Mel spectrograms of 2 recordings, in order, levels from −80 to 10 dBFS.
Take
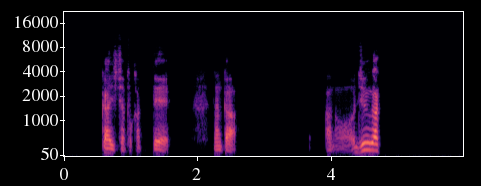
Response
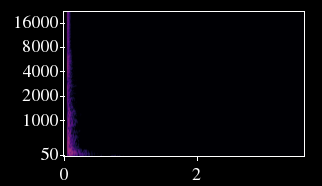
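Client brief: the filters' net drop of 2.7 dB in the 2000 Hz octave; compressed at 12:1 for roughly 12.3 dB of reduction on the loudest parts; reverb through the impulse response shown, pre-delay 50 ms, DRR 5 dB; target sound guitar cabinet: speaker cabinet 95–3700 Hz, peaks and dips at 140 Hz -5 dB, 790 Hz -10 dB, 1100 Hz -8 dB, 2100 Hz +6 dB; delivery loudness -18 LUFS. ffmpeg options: -filter_complex "[0:a]equalizer=f=2k:t=o:g=-5.5,acompressor=threshold=-23dB:ratio=12,asplit=2[a][b];[1:a]atrim=start_sample=2205,adelay=50[c];[b][c]afir=irnorm=-1:irlink=0,volume=-11dB[d];[a][d]amix=inputs=2:normalize=0,highpass=95,equalizer=f=140:t=q:w=4:g=-5,equalizer=f=790:t=q:w=4:g=-10,equalizer=f=1.1k:t=q:w=4:g=-8,equalizer=f=2.1k:t=q:w=4:g=6,lowpass=f=3.7k:w=0.5412,lowpass=f=3.7k:w=1.3066,volume=11dB"

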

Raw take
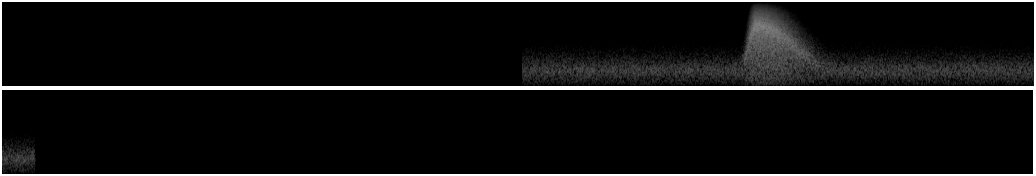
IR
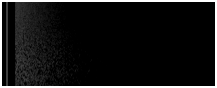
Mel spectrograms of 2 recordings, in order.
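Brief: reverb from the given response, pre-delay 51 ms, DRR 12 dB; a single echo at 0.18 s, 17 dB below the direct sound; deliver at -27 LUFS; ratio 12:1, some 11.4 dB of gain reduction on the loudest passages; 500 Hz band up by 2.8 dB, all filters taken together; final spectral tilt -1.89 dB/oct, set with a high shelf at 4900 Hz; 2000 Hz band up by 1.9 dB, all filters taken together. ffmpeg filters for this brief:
-filter_complex "[0:a]equalizer=f=500:t=o:g=3.5,equalizer=f=2k:t=o:g=3,highshelf=f=4.9k:g=-4,acompressor=threshold=-34dB:ratio=12,aecho=1:1:180:0.141,asplit=2[a][b];[1:a]atrim=start_sample=2205,adelay=51[c];[b][c]afir=irnorm=-1:irlink=0,volume=-14dB[d];[a][d]amix=inputs=2:normalize=0,volume=16dB"

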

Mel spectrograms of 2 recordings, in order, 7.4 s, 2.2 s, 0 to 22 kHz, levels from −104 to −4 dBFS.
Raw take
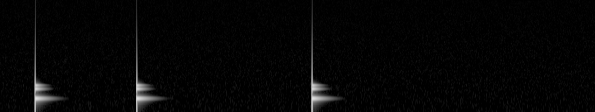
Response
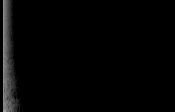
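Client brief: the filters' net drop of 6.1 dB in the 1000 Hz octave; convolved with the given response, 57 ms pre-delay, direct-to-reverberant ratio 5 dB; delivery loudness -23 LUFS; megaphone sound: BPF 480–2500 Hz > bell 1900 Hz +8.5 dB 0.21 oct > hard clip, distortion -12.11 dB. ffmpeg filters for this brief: -filter_complex "[0:a]equalizer=f=1k:t=o:g=-8,asplit=2[a][b];[1:a]atrim=start_sample=2205,adelay=57[c];[b][c]afir=irnorm=-1:irlink=0,volume=-5.5dB[d];[a][d]amix=inputs=2:normalize=0,highpass=480,lowpass=2.5k,equalizer=f=1.9k:t=o:w=0.21:g=8.5,asoftclip=type=hard:threshold=-24dB,volume=14dB"

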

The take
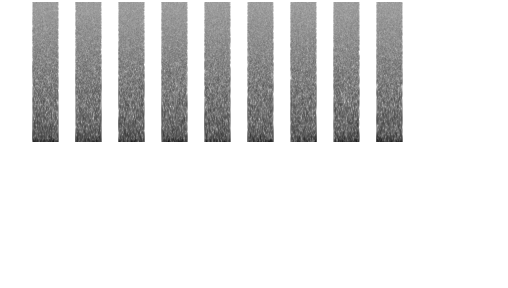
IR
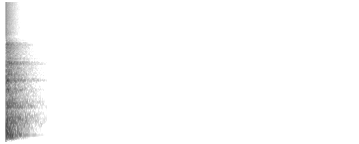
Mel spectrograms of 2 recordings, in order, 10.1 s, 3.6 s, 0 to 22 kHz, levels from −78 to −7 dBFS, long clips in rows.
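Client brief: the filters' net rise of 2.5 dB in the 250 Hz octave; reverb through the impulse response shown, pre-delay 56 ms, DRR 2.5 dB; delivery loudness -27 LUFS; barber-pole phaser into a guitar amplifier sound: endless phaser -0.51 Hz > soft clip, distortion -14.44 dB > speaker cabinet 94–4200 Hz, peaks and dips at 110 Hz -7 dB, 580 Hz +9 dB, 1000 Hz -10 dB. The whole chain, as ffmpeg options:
-filter_complex "[0:a]equalizer=f=250:t=o:g=3.5,asplit=2[a][b];[1:a]atrim=start_sample=2205,adelay=56[c];[b][c]afir=irnorm=-1:irlink=0,volume=-20dB[d];[a][d]amix=inputs=2:normalize=0,asplit=2[e][f];[f]afreqshift=-0.51[g];[e][g]amix=inputs=2:normalize=1,asoftclip=threshold=-17dB,highpass=94,equalizer=f=110:t=q:w=4:g=-7,equalizer=f=580:t=q:w=4:g=9,equalizer=f=1k:t=q:w=4:g=-10,lowpass=f=4.2k:w=0.5412,lowpass=f=4.2k:w=1.3066,volume=-1.5dB"

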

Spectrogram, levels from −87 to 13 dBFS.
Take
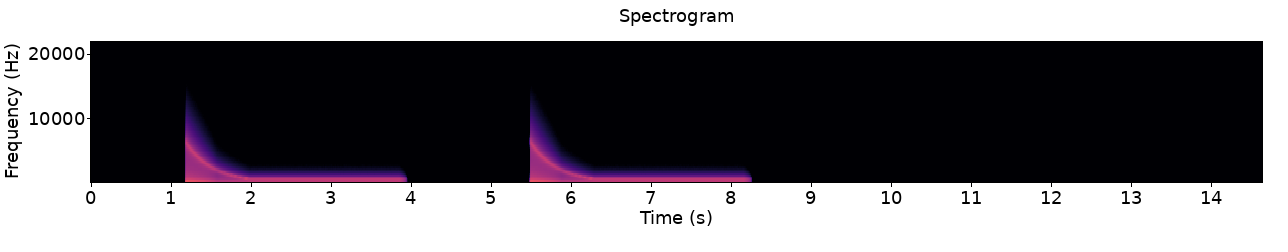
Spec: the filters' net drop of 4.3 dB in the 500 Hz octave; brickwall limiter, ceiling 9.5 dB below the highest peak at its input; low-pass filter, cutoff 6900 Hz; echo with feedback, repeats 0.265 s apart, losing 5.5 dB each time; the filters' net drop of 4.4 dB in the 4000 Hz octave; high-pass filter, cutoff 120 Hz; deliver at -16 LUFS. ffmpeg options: -af "highpass=120,lowpass=6.9k,equalizer=f=500:t=o:g=-5,equalizer=f=4k:t=o:g=-5,alimiter=limit=-23.5dB:level=0:latency=1,aecho=1:1:265|530|795|1060|1325|1590|1855:0.531|0.281|0.149|0.079|0.0419|0.0222|0.0118,volume=22.5dB"

